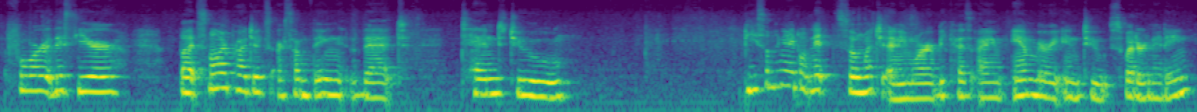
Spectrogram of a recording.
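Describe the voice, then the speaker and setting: A woman vlogger chatting casually to camera, thinking aloud in a rambling way and correcting herself as she goes, with a creaky voice. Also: on the high side, a little slow. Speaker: knitting vlogger and host. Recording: roomy, echoing indoor sound.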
